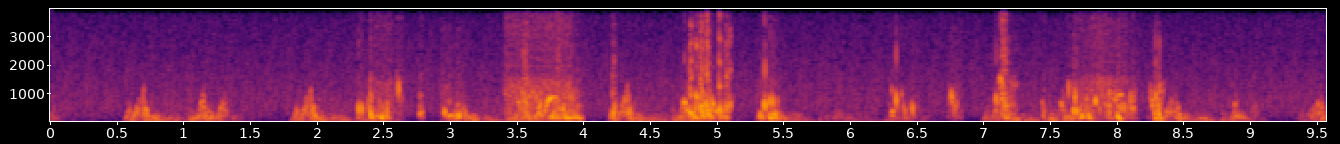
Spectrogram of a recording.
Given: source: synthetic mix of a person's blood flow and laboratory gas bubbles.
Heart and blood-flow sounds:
Doppler ultrasound of blood flow; precordium
2.28-2.65 s: bubbles
2.75-2.80 s: bubbles
2.92-3.10 s: bubbles
3.40-4.00 s: bubbles
4.18-4.26 s: bubbles
4.72-5.12 s: bubbles
5.29-5.47 s: bubbles
6.28-6.49 s: bubbles
6.72-6.83 s: bubbles
7.06-7.25 s: bubbles
7.42-7.46 s: bubbles
7.60-8.16 s: bubbles
8.22-8.37 s: bubbles
From the record:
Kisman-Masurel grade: 233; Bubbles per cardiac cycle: several, 3 to 8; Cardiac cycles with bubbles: 50 to 99%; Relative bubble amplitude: loud (0.450 to 0.775); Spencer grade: 3 (all of the cardiac periods contain showers or single bubble signals, but not dominating or overriding the cardiac motion signals); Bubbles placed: anywhere in the cardiac cycle

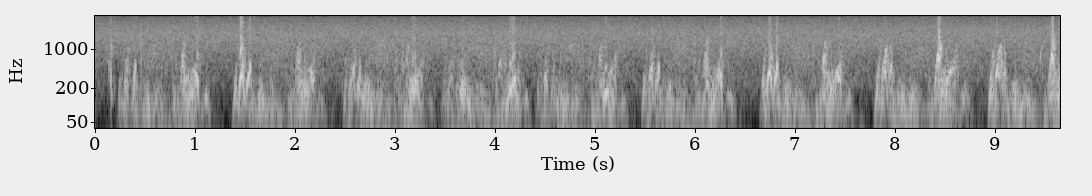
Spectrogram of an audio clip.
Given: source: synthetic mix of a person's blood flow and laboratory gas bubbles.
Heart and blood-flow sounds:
Doppler ultrasound of blood flow; precordium
0.10-0.20 s: bubbles
From the record:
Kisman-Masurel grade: 212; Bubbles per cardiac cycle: several, 3 to 8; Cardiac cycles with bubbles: 1 to 10%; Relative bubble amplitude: moderate (0.250 to 0.450); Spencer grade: 1 (occasional bubble signal discernible with the cardiac motion signal, with majority of cardiac periods free of bubbles); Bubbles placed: only in the low amplitude regions of the cardiac cycle

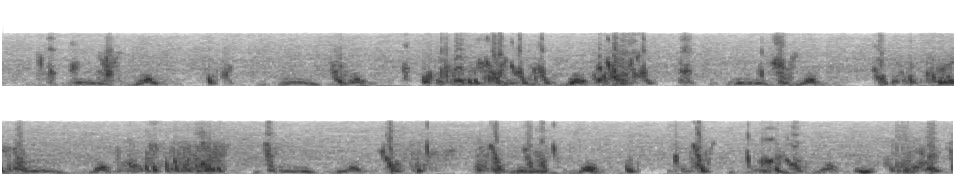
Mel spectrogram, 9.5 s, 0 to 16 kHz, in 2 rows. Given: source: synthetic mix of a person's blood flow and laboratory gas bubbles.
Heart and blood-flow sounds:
Doppler ultrasound of blood flow; precordium
0.00-0.02 s: bubbles
0.17-0.30 s: bubbles
0.33-0.41 s: bubbles
0.46-0.62 s: bubbles
0.70-0.80 s: bubbles
0.99-1.17 s: bubbles
1.62-1.75 s: bubbles
1.99-2.06 s: bubbles
2.09-2.78 s: bubbles
2.94-3.28 s: bubbles
3.37-3.48 s: bubbles
3.77-4.00 s: bubbles
4.34-4.92 s: bubbles
5.30-5.89 s: bubbles
6.05-6.15 s: bubbles
6.62-7.03 s: bubbles
7.11-7.30 s: bubbles
7.35-7.55 s: bubbles
7.84-7.94 s: bubbles
8.09-8.33 s: bubbles
8.45-8.81 s: bubbles
9.00-9.52 s: bubbles
From the record:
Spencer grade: 3 (all of the cardiac periods contain showers or single bubble signals, but not dominating or overriding the cardiac motion signals); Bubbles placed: only in the low amplitude regions of the cardiac cycle

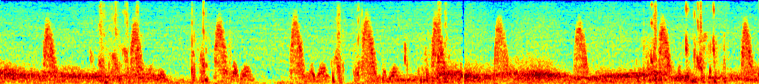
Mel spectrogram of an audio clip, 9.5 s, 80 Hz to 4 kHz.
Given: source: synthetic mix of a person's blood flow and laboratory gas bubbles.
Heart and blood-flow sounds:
Doppler ultrasound of blood flow; subclavian vein
1.12-1.19 s: bubbles
1.22-1.78 s: bubbles
2.37-2.62 s: bubbles
4.13-4.32 s: bubbles
4.40-4.54 s: bubbles
5.03-5.13 s: bubbles
5.20-5.63 s: bubbles
7.93-8.31 s: bubbles
8.55-9.12 s: bubbles
From the record:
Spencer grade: 2 (many but less than half of the cardiac periods contain bubble signals, singularly or in groups); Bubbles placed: anywhere in the cardiac cycle

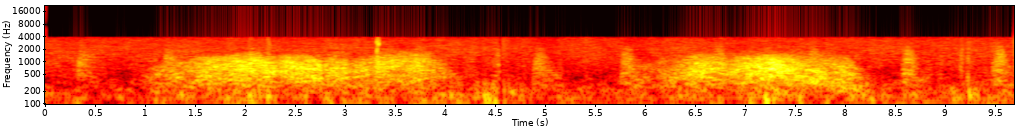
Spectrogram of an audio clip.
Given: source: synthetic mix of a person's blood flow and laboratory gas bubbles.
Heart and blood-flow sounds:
Doppler ultrasound of blood flow; subclavian vein
1.99-2.29 s: bubbles
3.27-3.36 s: bubbles
9.21-9.30 s: bubbles
From the record:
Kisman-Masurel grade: 121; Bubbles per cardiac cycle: 1 to 2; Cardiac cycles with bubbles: 10 to 50%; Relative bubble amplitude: barely perceptible (0.100 to 0.250); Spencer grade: 2 (many but less than half of the cardiac periods contain bubble signals, singularly or in groups); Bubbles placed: anywhere in the cardiac cycle

